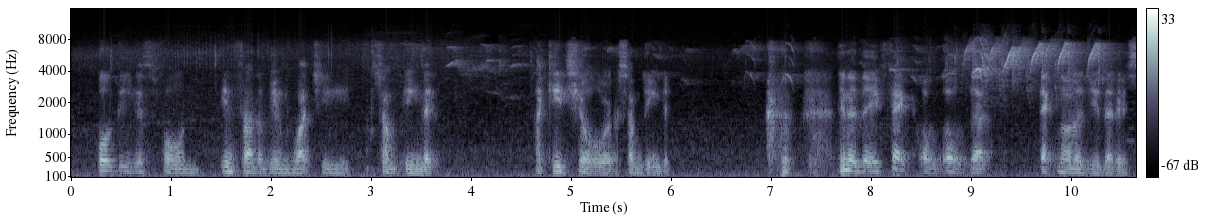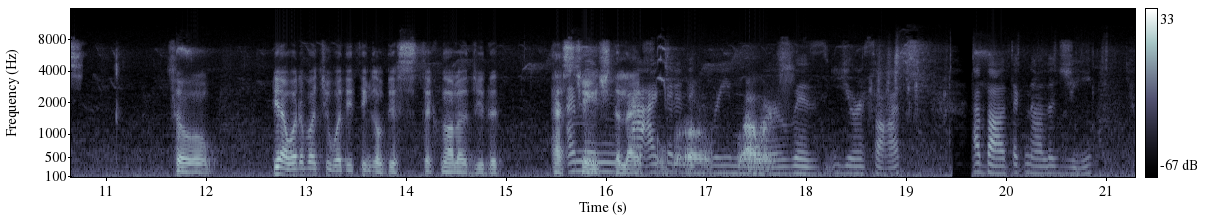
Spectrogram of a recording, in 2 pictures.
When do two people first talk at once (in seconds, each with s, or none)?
15.6 s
